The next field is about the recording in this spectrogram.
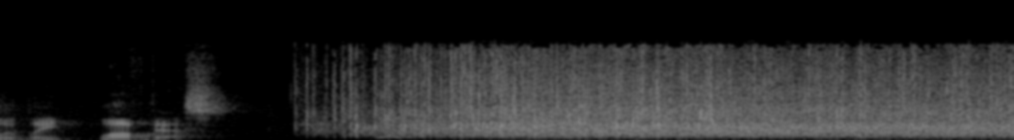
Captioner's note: applause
